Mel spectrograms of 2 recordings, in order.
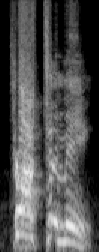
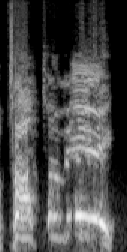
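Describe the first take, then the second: First: Higher and louder but not a full shout; strong call, less than a scream. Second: Very high, loud shout; high piercing shout, slowed. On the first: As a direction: repeat the call firmly. Repeats the call. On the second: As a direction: call out to them full force. Shouting to the audience. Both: Real, not acted.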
